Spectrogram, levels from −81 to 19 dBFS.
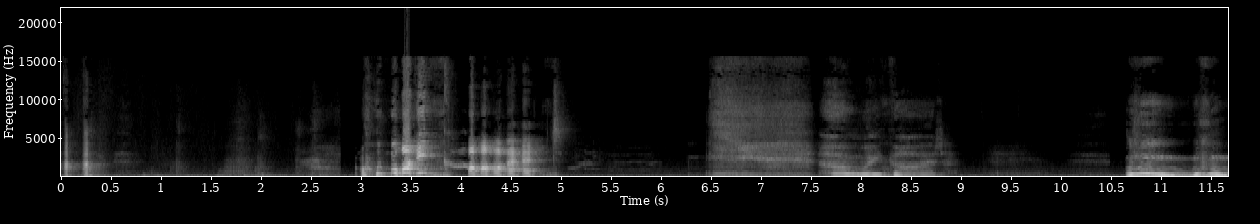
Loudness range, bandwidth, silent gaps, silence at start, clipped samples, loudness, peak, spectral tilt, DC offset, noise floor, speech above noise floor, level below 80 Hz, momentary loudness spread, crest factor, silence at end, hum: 15 LU; 15.5 kHz; none; 0.05 s; under 0.1%; -17 LUFS; 0 dBFS; -3 dB/octave; under 0.1%; -57 dBFS; 41 dB; -48 dBFS; 26 LU; 22 dB; 0 s; none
